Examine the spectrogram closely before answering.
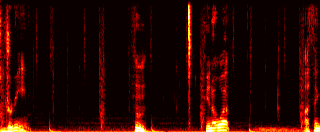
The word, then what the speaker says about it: Dreame: I think it's not Dreamy, I think it's Dreame.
